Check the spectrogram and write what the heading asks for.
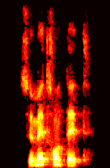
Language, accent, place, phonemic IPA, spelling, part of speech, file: French, France, Lyon, /sə mɛtʁ ɑ̃ tɛt/, se mettre en tête, verb, LL-Q150 (fra)-se mettre en tête.wav
- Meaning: to get something into one's head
